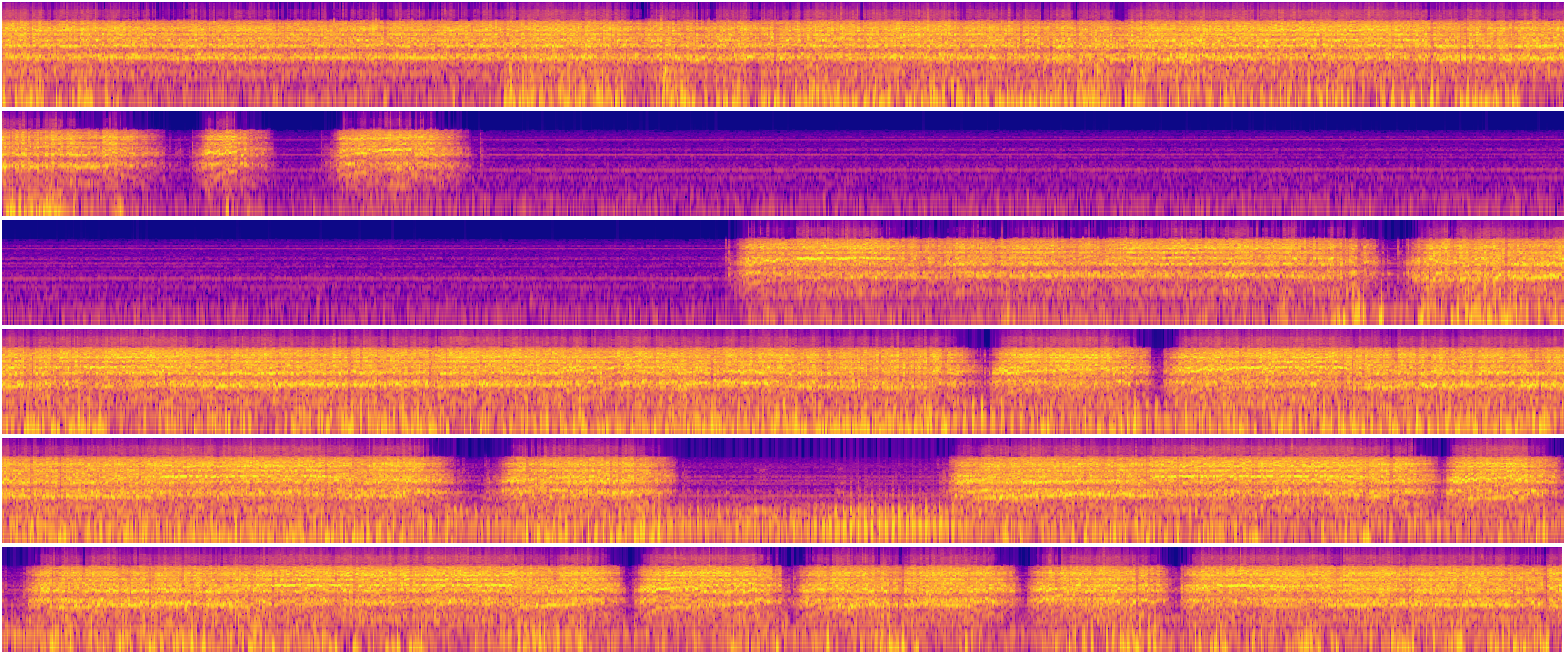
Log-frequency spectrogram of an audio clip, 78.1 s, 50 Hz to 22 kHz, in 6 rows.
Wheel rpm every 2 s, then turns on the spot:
230, 230, 230, 230, 220, 220, 200, 60, 30, 0, 0, 0, 0, 0, 0, 0, 180, 230, 160, 190, 220, 230, 220, 140, 130, 190, 200, 140, 90, 10, 170, 180, 110, 190, 180, 120, 140, 140, 200.
none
